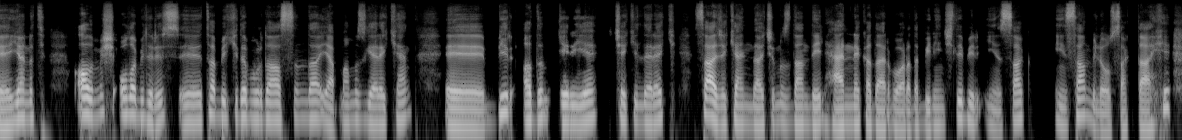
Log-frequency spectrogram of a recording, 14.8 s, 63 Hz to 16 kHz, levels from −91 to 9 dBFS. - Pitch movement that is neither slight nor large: Yes, average, 4.3 semitones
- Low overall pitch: Yes, low, 130 Hz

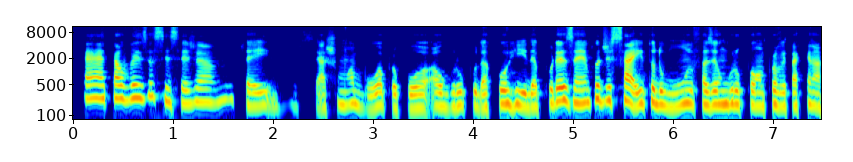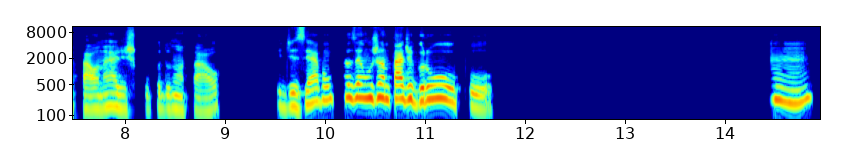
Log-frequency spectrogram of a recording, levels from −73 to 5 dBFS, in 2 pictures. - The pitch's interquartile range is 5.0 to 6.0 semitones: Yes, average, 5.3 semitones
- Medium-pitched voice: Yes, medium, 180 Hz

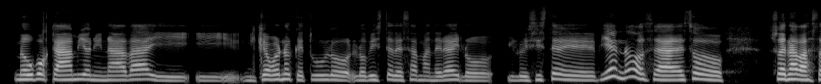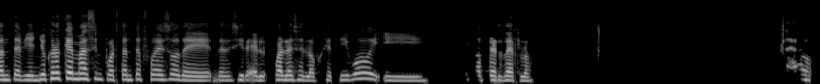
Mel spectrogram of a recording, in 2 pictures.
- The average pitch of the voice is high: Yes, high, 210 Hz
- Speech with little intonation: No, average, 3.1 semitones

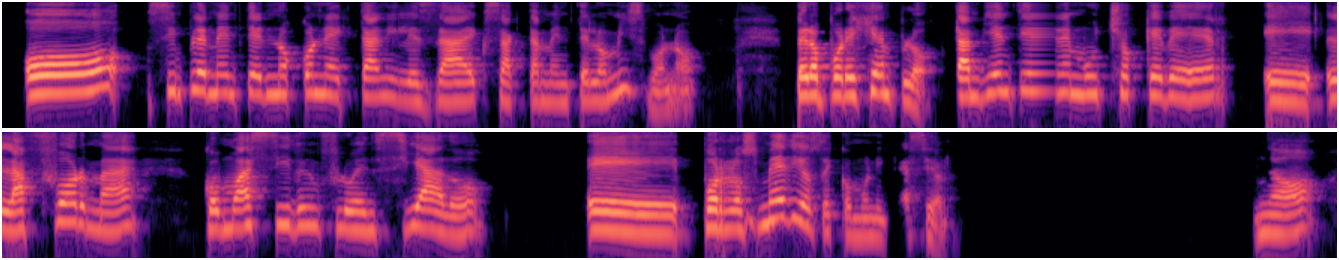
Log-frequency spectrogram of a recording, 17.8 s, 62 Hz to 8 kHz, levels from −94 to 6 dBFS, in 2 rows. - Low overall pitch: No, high, 215 Hz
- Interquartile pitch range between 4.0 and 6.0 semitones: Yes, average, 4.6 semitones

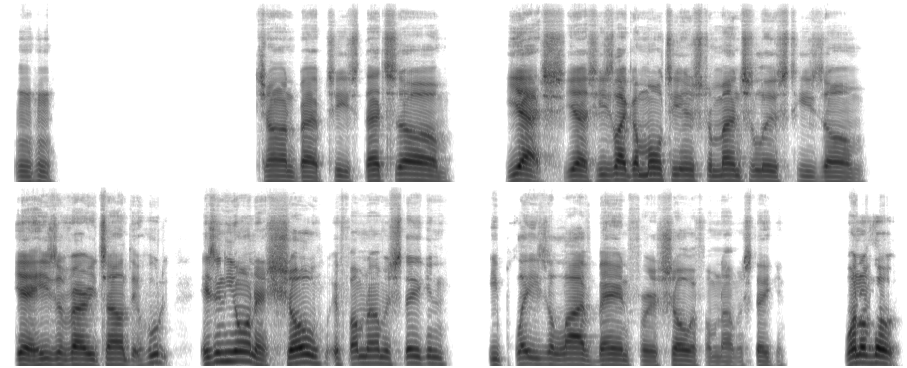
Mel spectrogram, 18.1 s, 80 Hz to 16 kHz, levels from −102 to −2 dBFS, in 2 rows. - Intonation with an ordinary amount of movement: Yes, average, 3.6 semitones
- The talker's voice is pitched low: Yes, low, 110 Hz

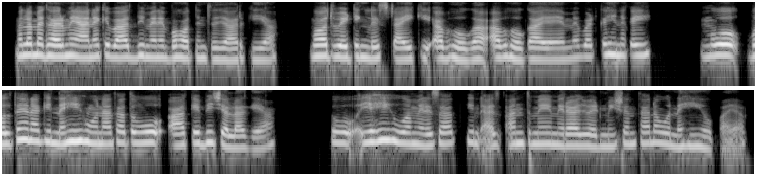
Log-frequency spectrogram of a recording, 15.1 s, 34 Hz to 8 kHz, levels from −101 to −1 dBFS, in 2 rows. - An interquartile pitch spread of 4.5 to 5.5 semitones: No, average, 2.7 semitones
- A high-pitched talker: Yes, high, 235 Hz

